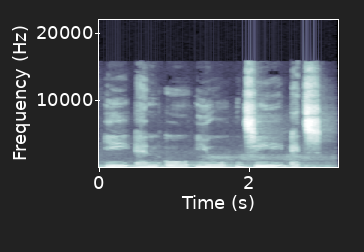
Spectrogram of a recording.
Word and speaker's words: enough: you are writing enough e n o u g h g h e n o u g h enough that GH is pronounced as F sound f that is one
